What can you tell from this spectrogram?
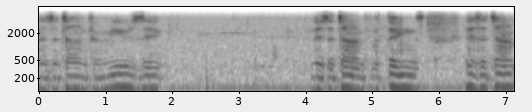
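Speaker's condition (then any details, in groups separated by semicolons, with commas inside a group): Brain injury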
